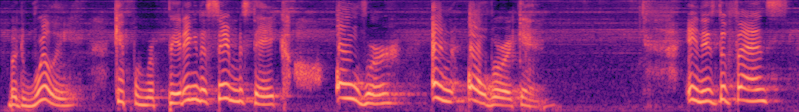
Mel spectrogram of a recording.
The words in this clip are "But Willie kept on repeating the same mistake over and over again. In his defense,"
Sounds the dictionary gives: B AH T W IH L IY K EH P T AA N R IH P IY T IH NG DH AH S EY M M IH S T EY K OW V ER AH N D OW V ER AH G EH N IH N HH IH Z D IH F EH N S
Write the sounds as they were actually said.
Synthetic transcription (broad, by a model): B AH T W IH L IY K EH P AH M R IH P IY T IH NG DH AH S EY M M IH S T EY K OW V ER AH N OW V ER AH G EH N IH N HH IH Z D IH F EH N S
